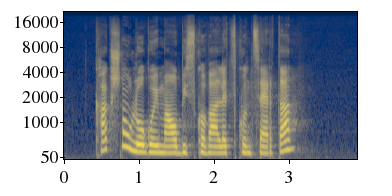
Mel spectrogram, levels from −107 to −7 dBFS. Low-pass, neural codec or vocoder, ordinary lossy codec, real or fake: 19.8 kHz; codec, 44.1 kHz, 7.8 kbps, Pupu-Codec; none; fake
